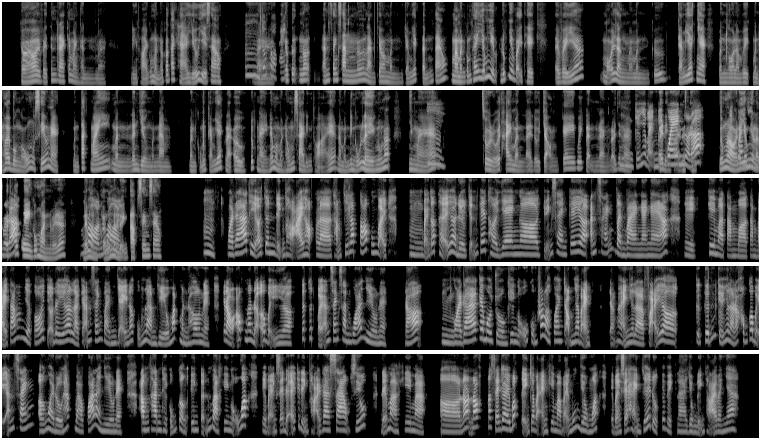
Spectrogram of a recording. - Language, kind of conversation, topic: Vietnamese, advice, Thói quen dùng điện thoại trước khi ngủ ảnh hưởng đến giấc ngủ của bạn như thế nào?
- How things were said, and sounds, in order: tapping; other background noise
